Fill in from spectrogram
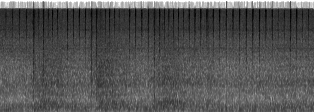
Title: Land Rover Discovery Engine knocking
